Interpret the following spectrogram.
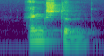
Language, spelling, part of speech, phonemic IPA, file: Dutch, hengsten, verb / noun, /ˈhɛŋstə(n)/, Nl-hengsten.ogg
- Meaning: plural of hengst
